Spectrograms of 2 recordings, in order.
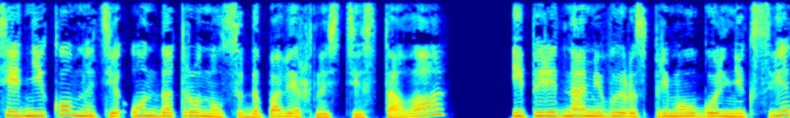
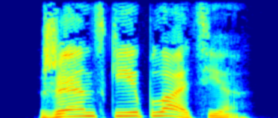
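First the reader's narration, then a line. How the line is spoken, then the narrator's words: Loud. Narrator (Russian): громко произнес Арно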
